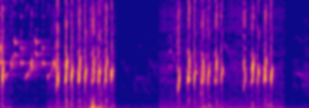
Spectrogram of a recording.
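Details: Female European goldfinch chattering, the local batbata style that encourages the male to sing: rapid clusters of high, clipped chirps in three bursts divided by clean silences, with one soft low thump.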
